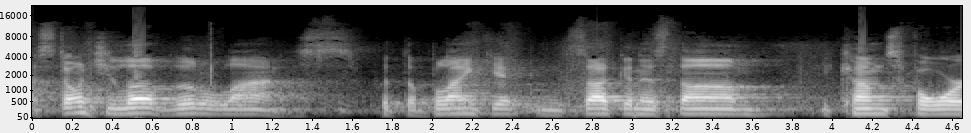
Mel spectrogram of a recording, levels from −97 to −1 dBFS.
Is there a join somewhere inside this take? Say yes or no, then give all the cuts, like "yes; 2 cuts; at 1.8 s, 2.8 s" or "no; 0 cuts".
no; 0 cuts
